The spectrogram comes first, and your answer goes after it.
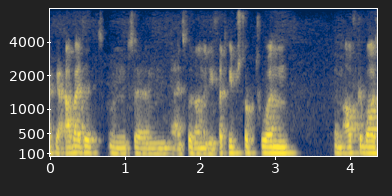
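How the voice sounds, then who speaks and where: A man talks in a monotone, flat intonation, his medium pitch held at a moderate pace. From Hamburg, northern Germany. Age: 20s. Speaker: startup founder and doctoral student. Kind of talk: interview. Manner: hesitant with frequent fillers.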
